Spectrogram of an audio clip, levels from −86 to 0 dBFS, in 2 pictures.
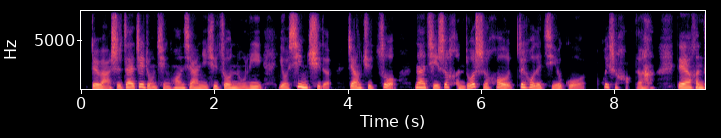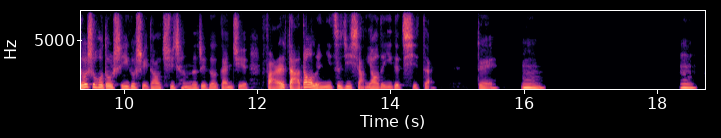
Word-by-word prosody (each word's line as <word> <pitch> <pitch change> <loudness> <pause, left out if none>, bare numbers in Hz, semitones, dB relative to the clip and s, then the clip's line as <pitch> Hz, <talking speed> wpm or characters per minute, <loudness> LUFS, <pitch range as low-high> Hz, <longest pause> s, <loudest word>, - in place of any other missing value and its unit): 对 185 -3 +5
吧？ 155 -3 +1
是 205 +3 0
在 210 +1 +4
这 265 +5 +3
种 155 -8 -1
情 145 +1 -5
况 175 +1 -2
下 175 0 -1
你 150 -2 -3
去 180 +6 -1
做 175 +1 +2
努 155 -4 -1
力， 165 0 -1 0.2
有 155 -2 0
兴 245 - +6
趣 200 -4 +1
的， 130 - -6 0.2
这 200 - +3
样 180 - +3
去 185 +2 -3
做， 220 +8 0 0.2
那 225 -2 +4
其 200 0 0
实 250 +4 +2
很 170 -10 -6
多 220 - +4
时 230 -7 0
候 185 -4 +2
最 250 - +1
后 230 -1 +1
的 175 - +2
结 165 +1 -3
果 195 - -6 0.2
会 260 - -1
是 215 - -5
好 190 - -12
的。 140 +1 -4 0.5
对 200 -2 +6
啊， 190 0 +5
很 190 -2 +2
多 225 +8 +7
时 260 -1 +2
候 230 - +4
都 205 -1 +3
是 190 - -2
一 170 - +1
个 190 - 0
水 185 - -1
到 160 -1 -4
渠 160 0 -6
成 155 -4 -5
的 160 - -4
这 160 0 -3
个 150 0 -5
感 135 -2 -4
觉， 135 +1 -5 0.2
反 - - -1
而 165 +10 +3
达 225 - +2
到 245 -1 +5
了 180 - +3
你 140 -1 -2
自 180 +7 -2
己 160 0 -3
想 155 - -2
要 155 +1 -1
的 - - -5
一 135 0 -6
个 155 - -1
期 135 +1 0
待。 180 - -9 0.6
对， 165 +1 -6 0.3
嗯。 180 -3 +2 2.0
嗯。 185 -1 +1
175 Hz, 240 characters per minute, -24 LUFS, 155-205 Hz, 2.0 s, 多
